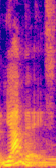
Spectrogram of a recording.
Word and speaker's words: llaves: my llantas, were in llaves. Llantas is something else. Llantas are your tires. Your llaves, which is double L. Notice that you pronounce that with a Y.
